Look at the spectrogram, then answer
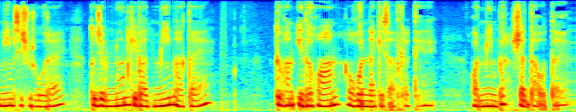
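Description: A woman teaching Quran recitation in a steady whisper, explaining each step slowly and methodically and mixing English terms into her explanations. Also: on the low side, slightly rough, no echo. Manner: whispers throughout, slow and methodical. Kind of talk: whispered tutorial.

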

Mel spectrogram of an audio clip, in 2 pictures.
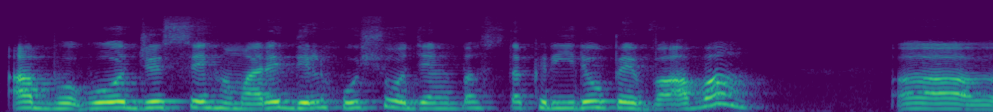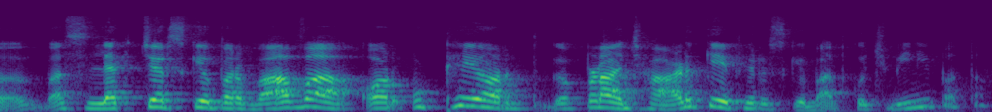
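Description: A woman lectures as a Quran teacher, in a voice of ordinary middle pitch for a woman. She lays out her points patiently, works through examples and poses rhetorical questions to her listeners. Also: unhurried. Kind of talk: religious lecture.

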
